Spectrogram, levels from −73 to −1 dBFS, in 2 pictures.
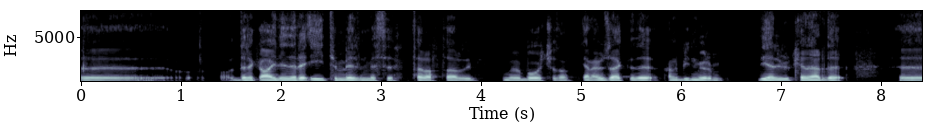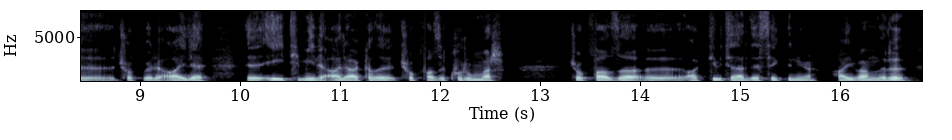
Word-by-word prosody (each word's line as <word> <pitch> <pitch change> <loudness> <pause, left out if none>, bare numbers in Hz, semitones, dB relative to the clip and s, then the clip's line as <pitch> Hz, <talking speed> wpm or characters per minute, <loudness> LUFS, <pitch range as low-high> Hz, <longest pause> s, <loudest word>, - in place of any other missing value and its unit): eee, 100 - -1 1.5
direkt 115 0 0
ailelere 115 +5 +4
eğitim 105 -1 -1
verilmesi 90 -3 0 0.2
taraftarıyım 85 -2 -1 0.3
bu 95 +1 0
açıdan. 85 -3 -5
Yani 100 -1 0
özellikle 105 -1 +1
de 100 - +3
hani 100 +1 -5
bilmiyorum 105 -4 -1 0.4
diğer 105 0 +3
ülkelerde, 100 0 +1 0.6
eee, 85 0 0 0.3
çok - - -7
böyle 95 0 +2
aile, 100 0 +2 0.4
eee, 95 - +3
eğitimiyle 105 +3 +1
alakalı 100 0 +2
çok 110 -1 -5
fazla 100 +1 -1
kurum 100 0 -1
var, 95 0 0 0.6
çok 105 -1 -2
fazla, 100 0 +4
eee, 90 -3 -2
aktiviteler 105 +1 0
destekleniyor. 100 -1 -3
Hayvanları, 110 +7 +3
100 Hz, 115 wpm, -23 LUFS, 95-105 Hz, 1.5 s, ailelere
